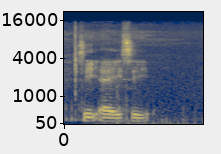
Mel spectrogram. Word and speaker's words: cacao: I never know how to pronounce that word. C-A-C-A-O, cacao.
